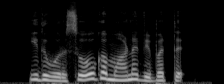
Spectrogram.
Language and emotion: Tamil, sad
